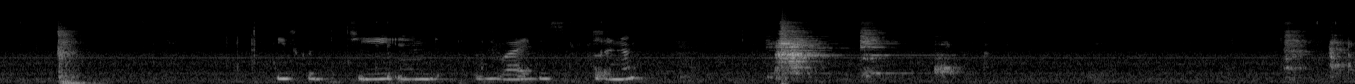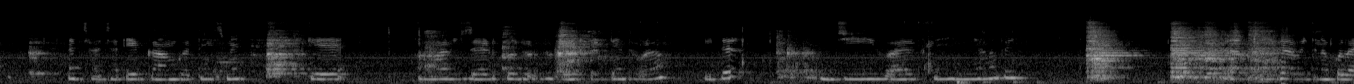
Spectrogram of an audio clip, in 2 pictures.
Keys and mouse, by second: 0.2 alt+click, 2.5 alt+z, 3.2 g, 15.3 Tab, 16.9 r, 20.7 g, 23.3-25.7 typing, 26.8 KP_1.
